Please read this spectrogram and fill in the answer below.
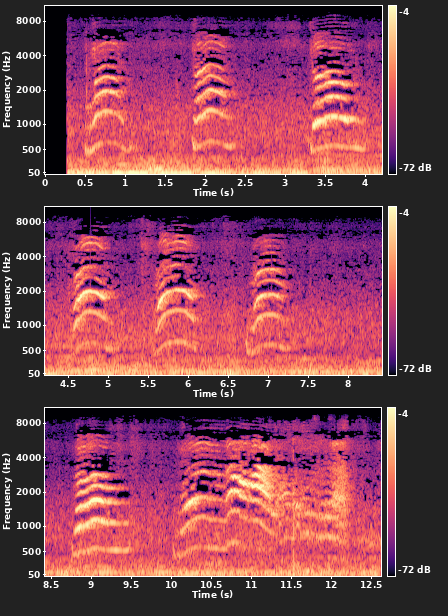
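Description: A cat meowing over and over: about nine short meows, each rising then falling in pitch, a little over a second apart.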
